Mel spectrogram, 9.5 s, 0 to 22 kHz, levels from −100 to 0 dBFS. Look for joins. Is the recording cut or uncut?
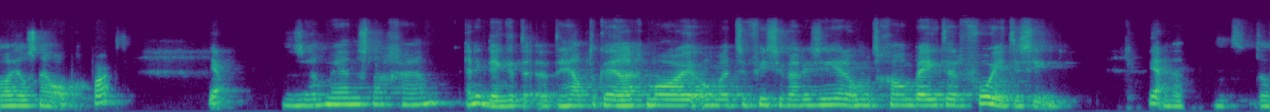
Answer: uncut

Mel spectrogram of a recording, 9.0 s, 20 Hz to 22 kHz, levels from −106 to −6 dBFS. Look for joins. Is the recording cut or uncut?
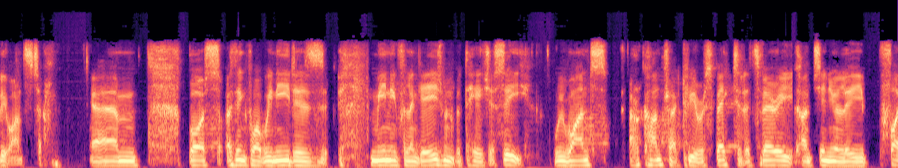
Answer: cut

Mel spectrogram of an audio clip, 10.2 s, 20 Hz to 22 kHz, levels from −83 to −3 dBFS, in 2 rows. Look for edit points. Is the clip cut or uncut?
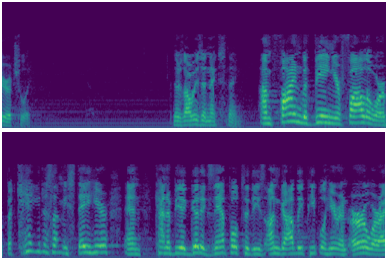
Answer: cut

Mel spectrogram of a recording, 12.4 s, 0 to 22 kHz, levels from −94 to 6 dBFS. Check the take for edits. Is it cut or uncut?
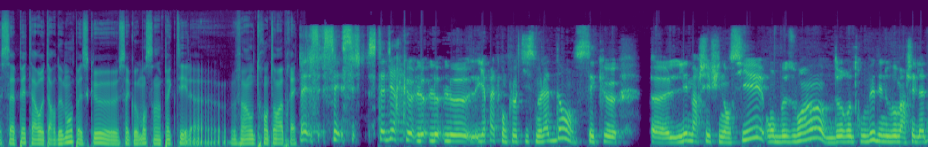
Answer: uncut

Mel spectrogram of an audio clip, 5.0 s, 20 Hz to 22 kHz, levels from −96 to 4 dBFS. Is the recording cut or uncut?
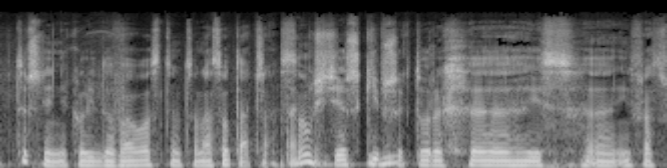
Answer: cut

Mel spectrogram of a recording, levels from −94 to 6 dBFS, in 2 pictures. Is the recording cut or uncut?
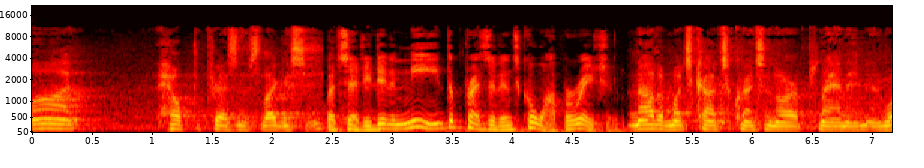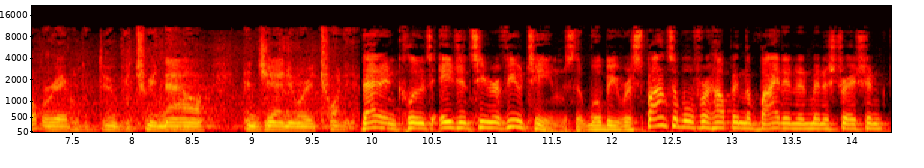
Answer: uncut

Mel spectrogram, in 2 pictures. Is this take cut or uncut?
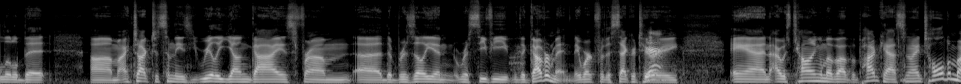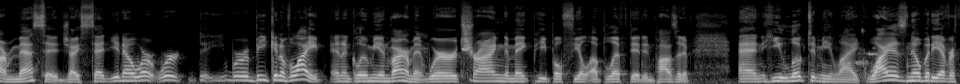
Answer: uncut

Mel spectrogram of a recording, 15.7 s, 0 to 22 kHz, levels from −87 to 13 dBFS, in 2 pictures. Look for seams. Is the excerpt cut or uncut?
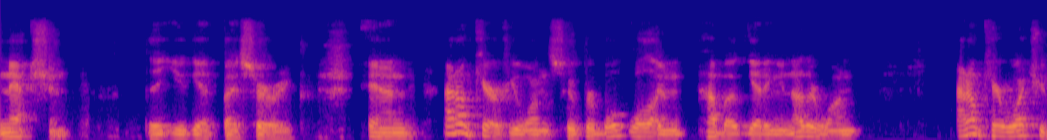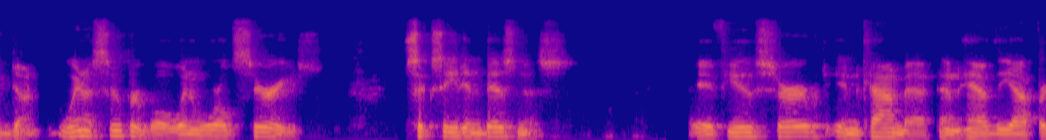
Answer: cut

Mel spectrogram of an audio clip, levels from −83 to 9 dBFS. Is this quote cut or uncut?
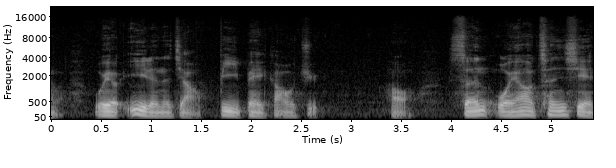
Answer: cut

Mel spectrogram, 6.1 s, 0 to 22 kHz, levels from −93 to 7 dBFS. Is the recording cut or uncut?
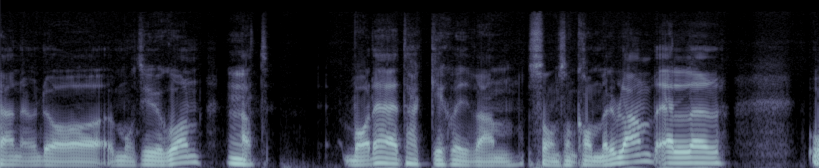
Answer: cut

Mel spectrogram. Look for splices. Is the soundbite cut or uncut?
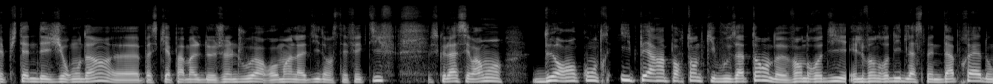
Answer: cut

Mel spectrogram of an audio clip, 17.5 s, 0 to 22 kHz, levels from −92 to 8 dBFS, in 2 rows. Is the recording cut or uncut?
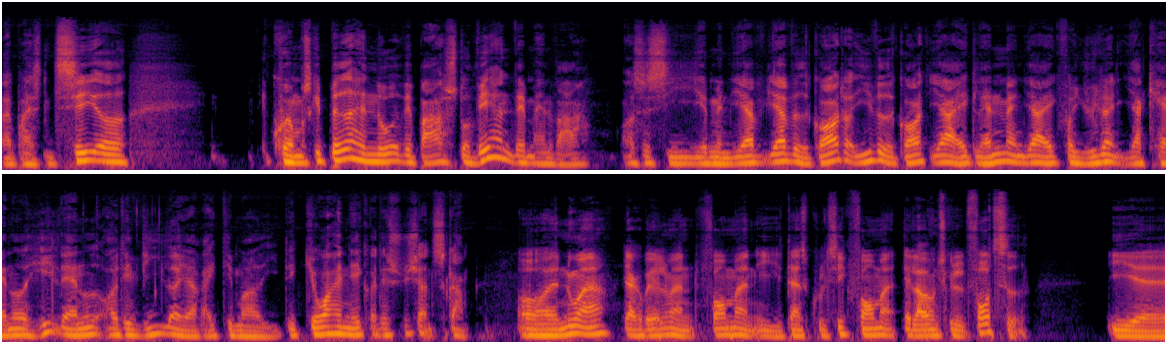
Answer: uncut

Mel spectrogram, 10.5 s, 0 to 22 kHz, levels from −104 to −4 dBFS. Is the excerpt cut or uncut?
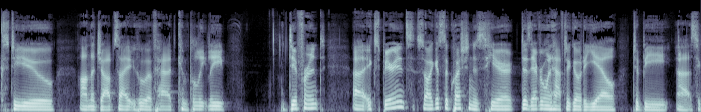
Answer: uncut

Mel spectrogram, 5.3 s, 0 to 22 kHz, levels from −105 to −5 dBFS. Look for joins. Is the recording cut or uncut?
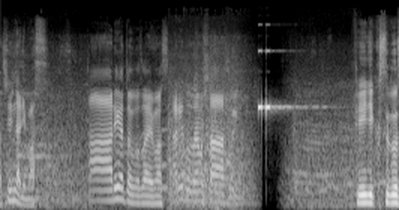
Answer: cut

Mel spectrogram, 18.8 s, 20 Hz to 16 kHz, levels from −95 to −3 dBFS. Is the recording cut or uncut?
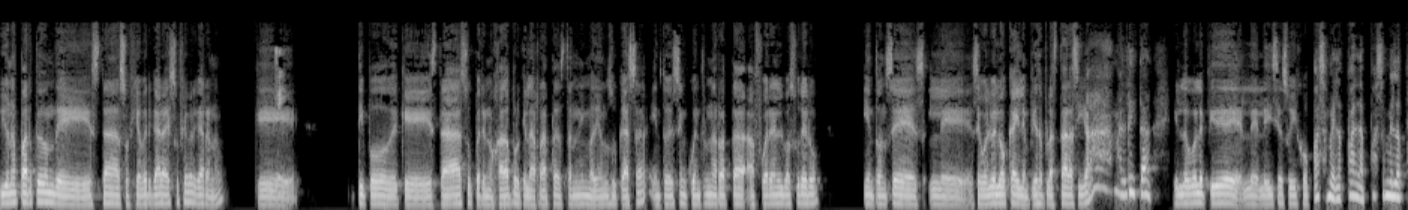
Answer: uncut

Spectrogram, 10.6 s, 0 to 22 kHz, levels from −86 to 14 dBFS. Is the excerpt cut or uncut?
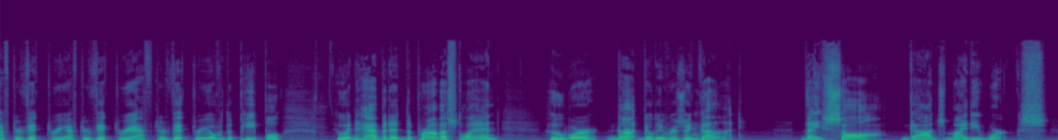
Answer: uncut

